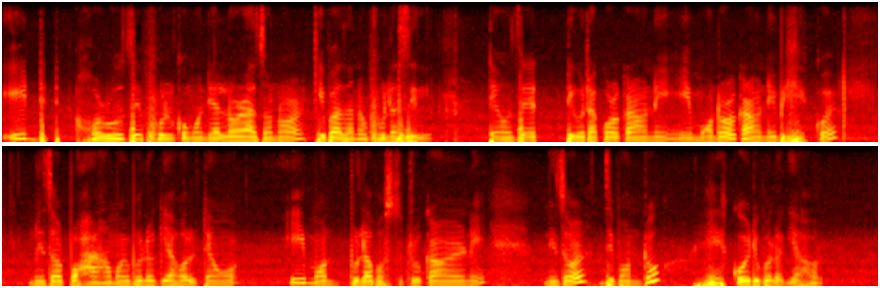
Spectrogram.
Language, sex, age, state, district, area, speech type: Assamese, female, 18-30, Assam, Golaghat, urban, spontaneous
